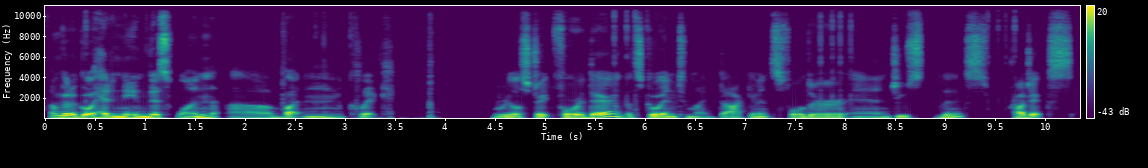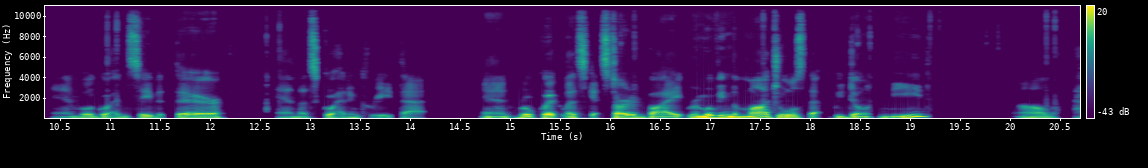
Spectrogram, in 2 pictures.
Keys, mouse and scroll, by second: 0.0 click, 2.0-4.3 typing, 5.7 click, 7.8 click, 9.5 click, 11.0 click, 12.6 click, 16.1 right click, 17.5 click, 18.5 right click, 19.2 click, 19.8 right click, 20.3 click.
